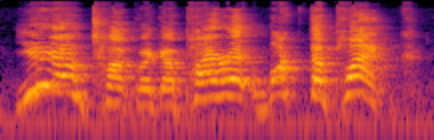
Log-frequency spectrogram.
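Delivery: loud, high pirate shout of dismissal; full-voiced pirate roar; bellowing. A narrator's reading. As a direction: bellow the order like a furious captain. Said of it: "bellowed Pete".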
